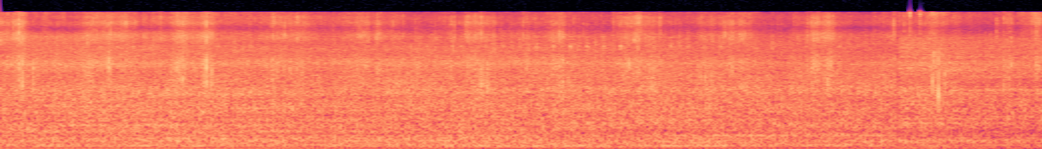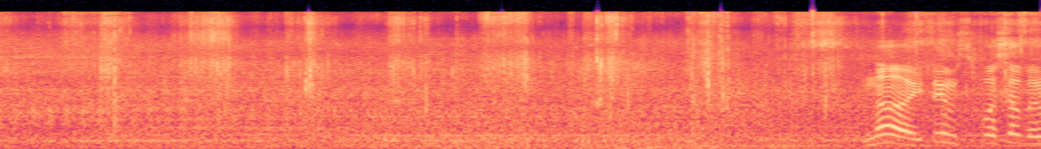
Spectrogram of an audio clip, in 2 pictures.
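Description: A combine harvester's engine rumbles loudly close by.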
